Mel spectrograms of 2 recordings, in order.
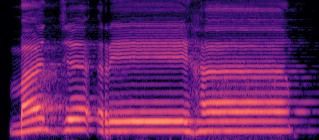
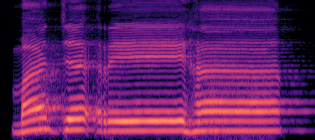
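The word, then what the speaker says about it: مجراها: surat hud ayat 41 majreha majreha beda penulisan sama cara baca Mari kita lihat Quran cetakan Indonesia dan Quran cetakan Madinah perhatikan Quran cetakan Madinah dibawah huruf ro ada tanda ketupat kecil maka ini imala miringkan bunyi huruf roknya dan dipanjangkan dua harokat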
